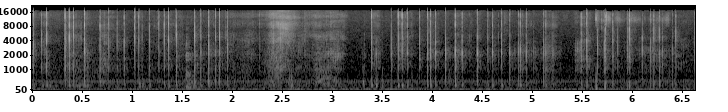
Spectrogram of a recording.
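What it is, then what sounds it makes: Cloth-covered hardcover book. Long nails tap and scratch the hard cloth cover of a solid, medium dark blue hardcover book, *Alcoholics Anonymous*, held upright in a hand. Dozens of quick, dry, bright clicks patter quietly throughout, with a short, breathy scratching swell in the middle before the tapping resumes.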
